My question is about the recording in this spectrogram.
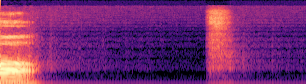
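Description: A man's voice finishing a spoken word with a falling pitch, then a pause and a short, faint in-breath near the end.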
